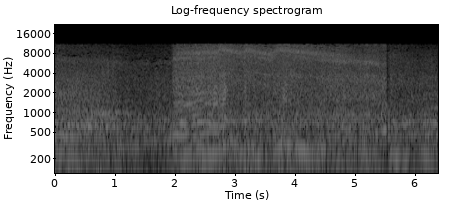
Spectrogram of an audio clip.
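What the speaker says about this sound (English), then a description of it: "Cars making their way out for their qualifying laps." F1 2017 race cars on PS4 head out of the pits at Interlagos for qualifying laps, a dense, continuous engine drone with rising and shifting revs from several cars, steady and fairly loud.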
